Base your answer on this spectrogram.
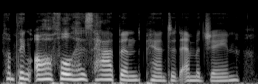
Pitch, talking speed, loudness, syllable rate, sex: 205 Hz, 165 wpm, -18 LUFS, 6.2 syllables/s, female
